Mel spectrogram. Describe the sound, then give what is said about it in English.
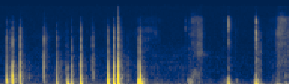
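Sketchbook pages being turned: a quick run of soft taps and handling noises, then several brief papery swishes, all fairly quiet with no talking. “Turning the pages.”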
